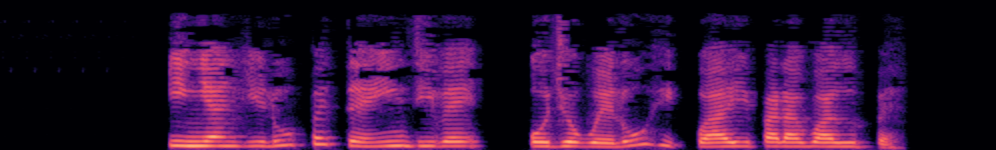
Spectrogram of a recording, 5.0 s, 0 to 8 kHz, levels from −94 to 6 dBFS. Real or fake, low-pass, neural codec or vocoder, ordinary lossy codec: fake; 7.2 kHz; codec, 16 kHz, 0.9 kbps, LongCat-Audio-Codec; MP3, 32 kbps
